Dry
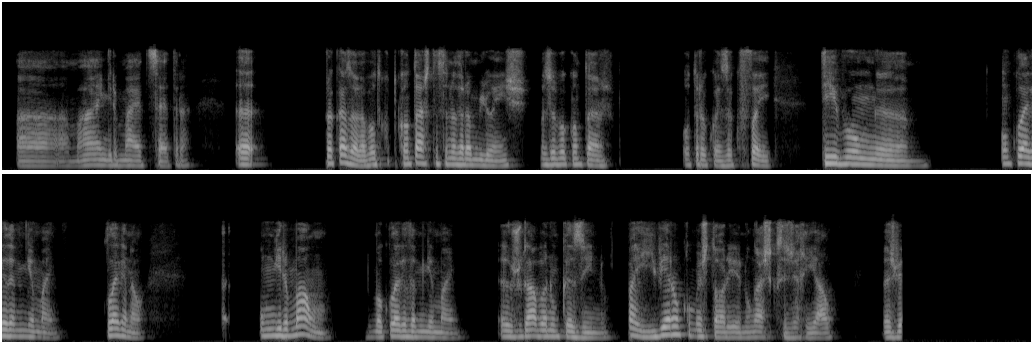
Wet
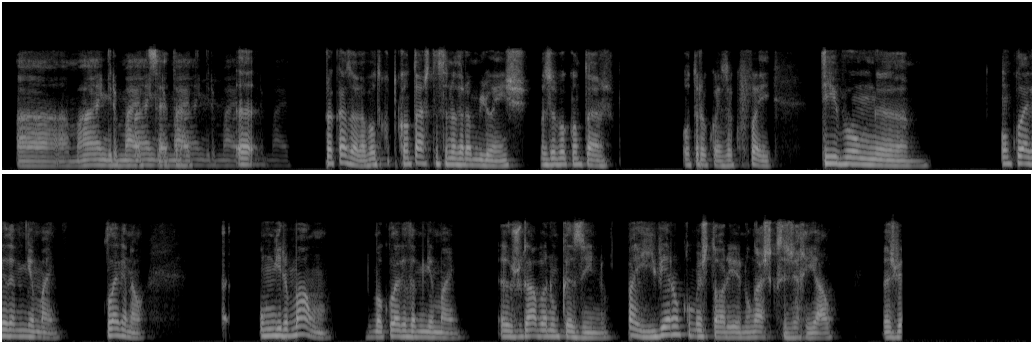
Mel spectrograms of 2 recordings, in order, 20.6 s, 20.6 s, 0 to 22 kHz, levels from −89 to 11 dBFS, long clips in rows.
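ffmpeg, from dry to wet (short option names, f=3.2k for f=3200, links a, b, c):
-filter_complex "[0:a]asplit=2[a][b];[b]afade=t=in:st=0.84:d=0.01,afade=t=out:st=1.47:d=0.01,aecho=0:1:490|980|1470:0.630957|0.157739|0.0394348[c];[a][c]amix=inputs=2:normalize=0,asplit=3[d][e][f];[d]afade=t=out:st=7.01:d=0.02[g];[e]highpass=110,equalizer=f=220:t=q:w=4:g=-5,equalizer=f=410:t=q:w=4:g=-3,equalizer=f=1.4k:t=q:w=4:g=-9,lowpass=f=3.5k:w=0.5412,lowpass=f=3.5k:w=1.3066,afade=t=in:st=7.01:d=0.02,afade=t=out:st=7.57:d=0.02[h];[f]afade=t=in:st=7.57:d=0.02[i];[g][h][i]amix=inputs=3:normalize=0,acompressor=threshold=-31dB:ratio=3"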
